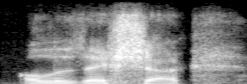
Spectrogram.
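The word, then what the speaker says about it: Oleksiejczuk: an arm like the last fight against Michael Olejetsky. How do you pronounce it? Olejechuk.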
